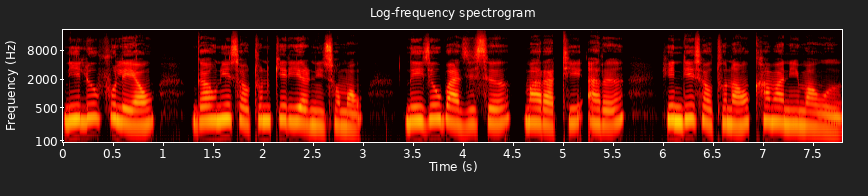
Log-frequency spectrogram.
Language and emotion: Bodo, neutral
